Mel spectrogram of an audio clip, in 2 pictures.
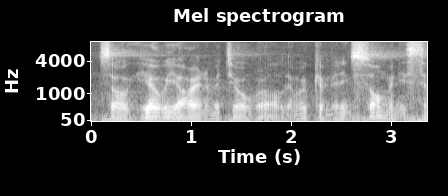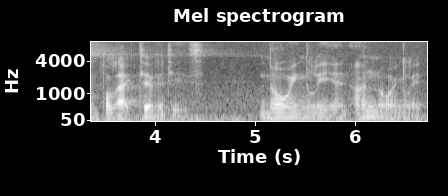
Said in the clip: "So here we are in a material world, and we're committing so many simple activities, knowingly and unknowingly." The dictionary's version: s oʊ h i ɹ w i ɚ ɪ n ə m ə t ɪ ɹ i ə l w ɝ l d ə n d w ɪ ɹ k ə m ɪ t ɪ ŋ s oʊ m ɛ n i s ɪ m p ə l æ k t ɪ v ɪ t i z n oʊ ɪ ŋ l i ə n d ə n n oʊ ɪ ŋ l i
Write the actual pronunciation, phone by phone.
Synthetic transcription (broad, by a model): s oʊ h i ɹ w i ɚ ɪ n ə m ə t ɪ ɹ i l w ɝ l d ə n w ɪ ɹ k ə m ɪ t ɪ ŋ s oʊ m ɛ n i s ɪ m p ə l æ k t ɪ v ɪ t i z n oʊ ɪ ŋ l i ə n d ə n n oʊ ɪ ŋ l i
